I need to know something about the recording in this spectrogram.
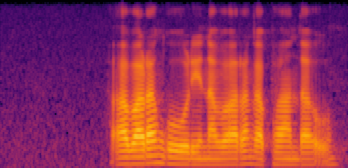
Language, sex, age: Venda, male, 24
